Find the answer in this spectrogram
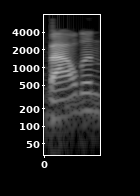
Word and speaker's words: Baldwin: always screwed that up i've caught him bowdoin but it's jojo baldwin the 444 from lockport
